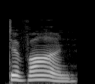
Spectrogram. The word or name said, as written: Devaun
